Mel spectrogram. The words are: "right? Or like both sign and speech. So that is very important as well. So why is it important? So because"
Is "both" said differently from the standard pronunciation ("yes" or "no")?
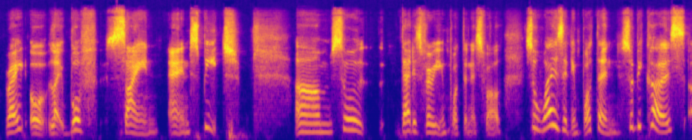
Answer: yes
